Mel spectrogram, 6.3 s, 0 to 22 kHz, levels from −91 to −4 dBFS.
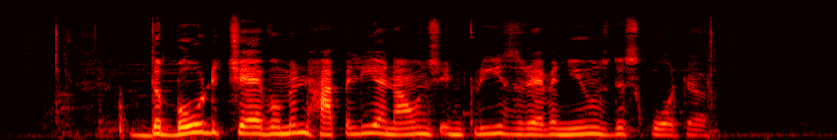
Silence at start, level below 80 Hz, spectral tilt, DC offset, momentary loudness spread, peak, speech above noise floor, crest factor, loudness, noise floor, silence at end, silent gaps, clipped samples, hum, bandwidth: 0.4 s; -82 dBFS; -5.5 dB/octave; under 0.1%; 21 LU; -26 dBFS; 40 dB; 18 dB; -43 LUFS; -82 dBFS; 0.95 s; none; under 0.1%; none; 14 kHz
